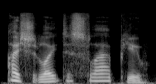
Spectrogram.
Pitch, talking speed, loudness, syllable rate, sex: 130 Hz, 230 wpm, -21 LUFS, 4.3 syllables/s, male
